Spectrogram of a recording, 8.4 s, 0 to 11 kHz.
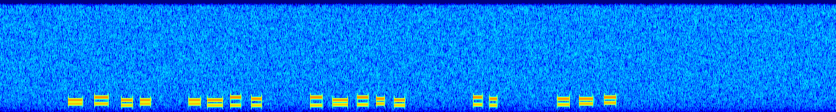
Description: DTMF, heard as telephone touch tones, dialled by hand, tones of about 110 ms. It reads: 7917 7132 34681 62 58#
